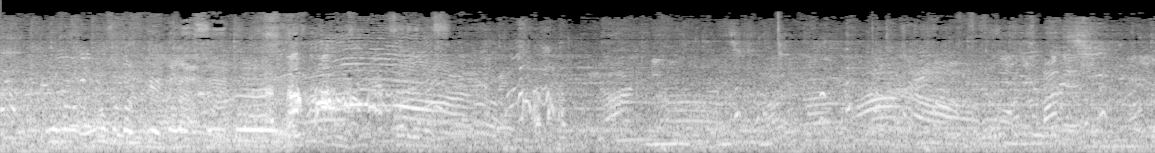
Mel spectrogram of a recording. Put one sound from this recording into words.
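A dense crowd of young people chatters and shouts all around, outdoors.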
